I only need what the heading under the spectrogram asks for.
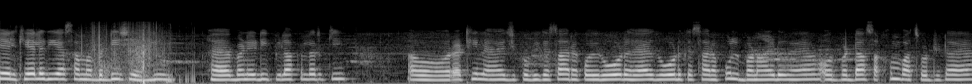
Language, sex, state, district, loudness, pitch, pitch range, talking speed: Marwari, female, Rajasthan, Nagaur, -17 LUFS, 225 Hz, 220-235 Hz, 210 wpm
